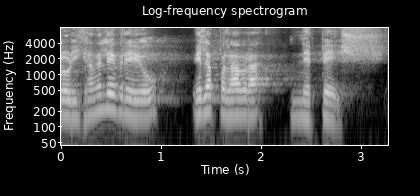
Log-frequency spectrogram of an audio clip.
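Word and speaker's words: נפש: Digo, por favor, esta palabra alma en el original hebreo es la palabra nepesh. Apúntala, como suena nepesh, con SH. Se pronuncia nepej.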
